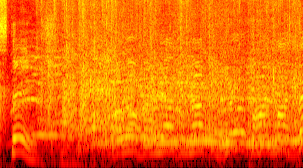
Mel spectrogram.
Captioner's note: audience clapping and cheering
